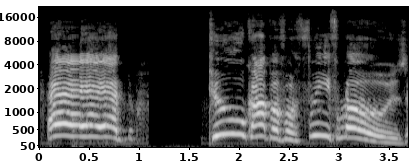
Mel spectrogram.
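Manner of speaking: high, loud, drawn-out carnival barker; eager barker. Acted. Stall barker calls to the player, high, loud and slow. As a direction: hawk the game at a passer-by.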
